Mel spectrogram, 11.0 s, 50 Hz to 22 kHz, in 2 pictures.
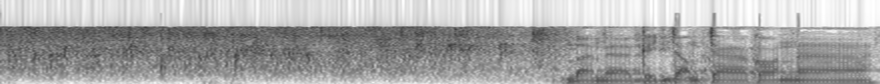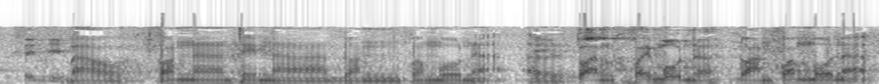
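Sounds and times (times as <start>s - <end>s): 
loud dense applause from a gathering: 0.0s - 3.5s
speech: 3.6s - 10.9s.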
